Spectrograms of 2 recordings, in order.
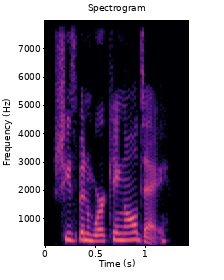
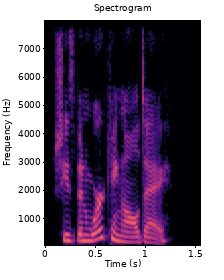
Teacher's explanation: Notice how the stress falls on working and day.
